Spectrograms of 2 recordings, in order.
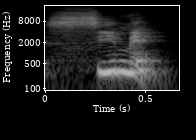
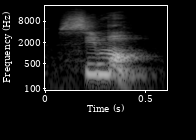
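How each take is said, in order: First: The second vowel sounds like English 'en'. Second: The second vowel is a nasal 'on' sound. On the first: The speaker calls it wrong. "you may be tempted to say N, like ciment" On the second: The speaker calls it right. "E N in French is on. So it's ciment"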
